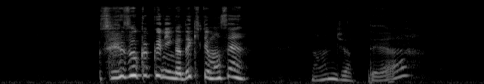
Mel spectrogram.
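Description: A young woman speaks close up in a bright, lively voice.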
